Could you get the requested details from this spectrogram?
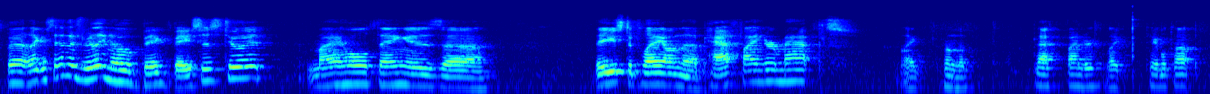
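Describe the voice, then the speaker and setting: A man's voice: mid-range voice, a little slow. A man vlogging casually about the tabletop campaign he runs as dungeon master, thinking aloud and rambling with lots of fillers, recorded in a room at home. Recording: roomy, dull lo-fi home recording.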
